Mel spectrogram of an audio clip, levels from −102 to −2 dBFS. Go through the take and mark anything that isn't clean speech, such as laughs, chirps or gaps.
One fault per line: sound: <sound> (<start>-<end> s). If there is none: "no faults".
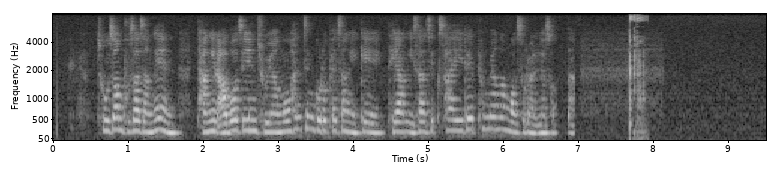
sound: thud (7.7-8.0 s)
